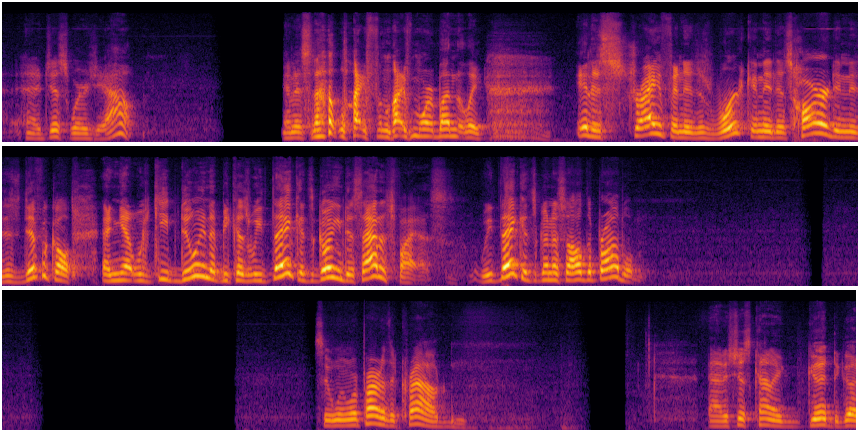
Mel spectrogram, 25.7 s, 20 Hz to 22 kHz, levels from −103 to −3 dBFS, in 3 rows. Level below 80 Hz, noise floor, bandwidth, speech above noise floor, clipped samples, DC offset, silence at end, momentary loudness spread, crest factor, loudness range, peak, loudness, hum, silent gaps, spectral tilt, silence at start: -78 dBFS; -67 dBFS; 13.5 kHz; 45 dB; under 0.1%; under 0.1%; 0 s; 17 LU; 24 dB; 13 LU; 0 dBFS; -22 LUFS; none; 2.21-2.79 s, 16.65-16.75 s, 17.53-19.44 s, 23.00-23.34 s; -5 dB/octave; 0.25 s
